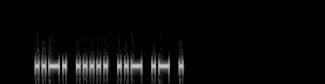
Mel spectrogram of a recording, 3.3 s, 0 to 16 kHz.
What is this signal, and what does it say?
Morse code, heard as a keyed tone, about 36 wpm, 700 Hz. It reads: F5UAE
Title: DXCC-100 Call Signs - 5 Characters - Repeated 3x - 35wpm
